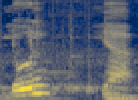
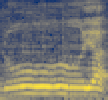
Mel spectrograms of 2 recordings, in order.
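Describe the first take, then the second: First: The n sound is pronounced clearly before the y. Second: The n sound is dropped before the y. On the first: The speaker calls it right. "the right way is dun ya" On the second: The speaker calls it wrong. "bukan dibaca do ya"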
